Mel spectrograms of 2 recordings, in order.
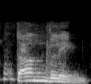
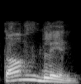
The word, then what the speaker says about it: Tonglen: Tonglen, Tonglen, Tonglen, Tonglen, Tong de lengua, pero eso es una palabra no inglesa.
